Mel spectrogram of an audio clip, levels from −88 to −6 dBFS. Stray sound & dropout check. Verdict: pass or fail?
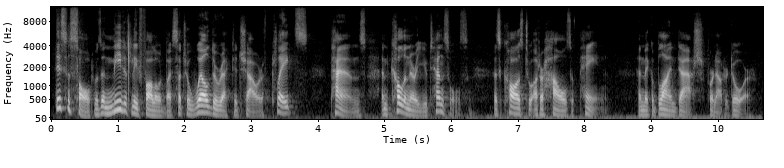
pass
